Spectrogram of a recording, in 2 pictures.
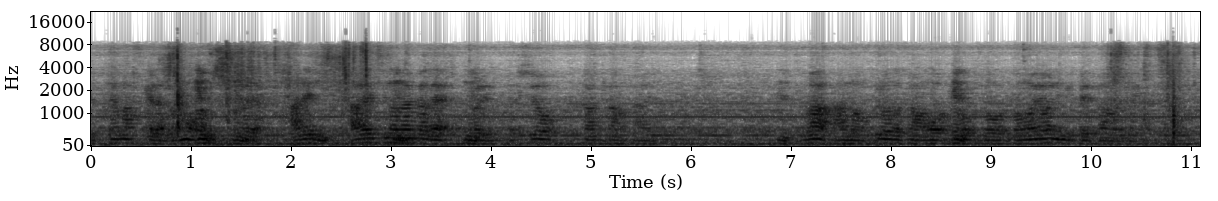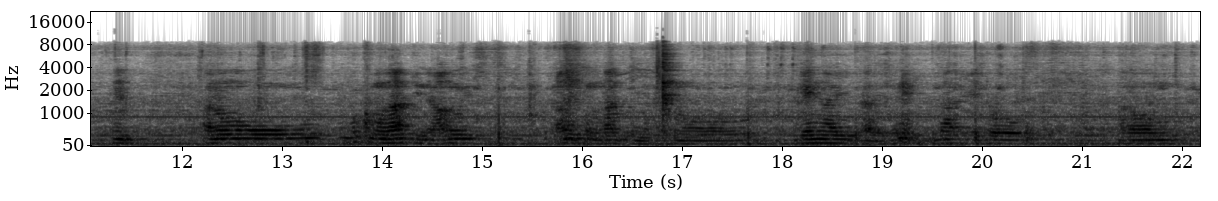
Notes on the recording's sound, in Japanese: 主催：詩誌「無限」事業部 場所：明治神宮外苑絵画館文化教室。声が若干遠く聞こえ、 ところどころにノイズが入っており 音質はあまりよくない。質疑応答が講演本編より長い。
